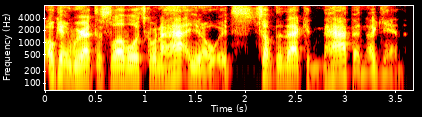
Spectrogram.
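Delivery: ordinary talk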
